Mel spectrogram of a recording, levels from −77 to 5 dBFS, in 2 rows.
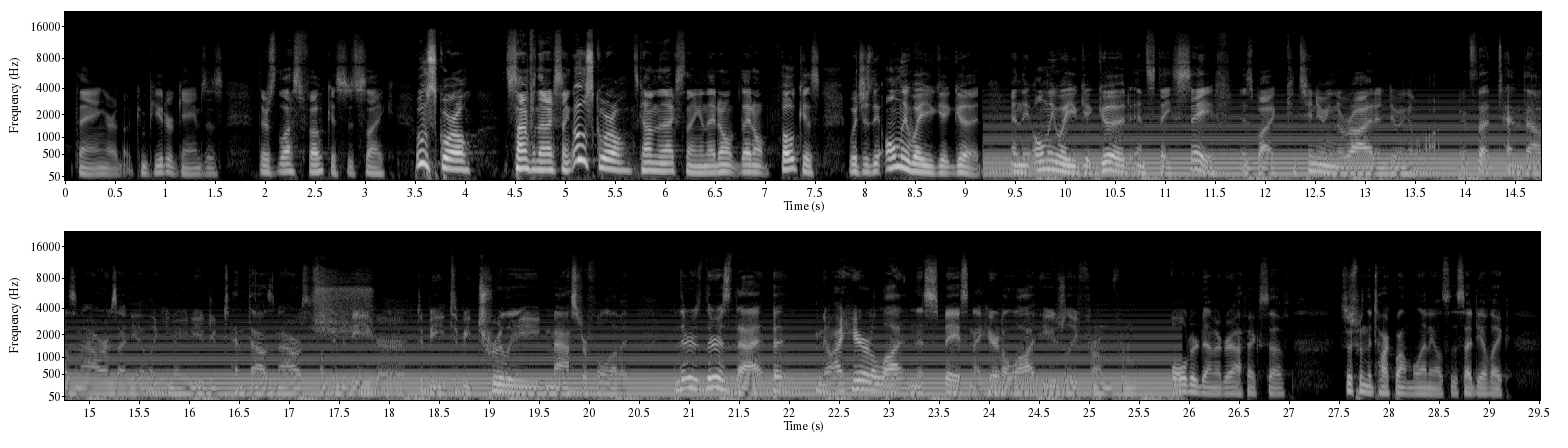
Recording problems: electrical hum; loud; from 9 to 26 s; 50 Hz, 8 dB below the speech

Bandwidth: 15 kHz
